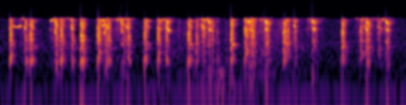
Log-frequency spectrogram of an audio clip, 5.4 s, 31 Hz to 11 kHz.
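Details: Two adult peregrine falcons meeting at their Wałbrzych, Poland, nest site, 11 September 2022, nest-camera recording: rapid chattering series of rasping, scratchy calls, about five per second, in clustered bursts separated by short gaps.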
